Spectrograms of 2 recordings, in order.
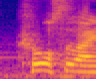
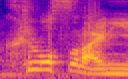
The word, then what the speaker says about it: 클로스라인: 저거예요 타기라고 해야 되나 크로스라인 아니네요 클로스 라인이 맞네요 어 빨랫 줄에서 다온 어 원인데 아 여태까지 나 여태까지 크로스 라인이라고 불렀는데 클로스 라인이었다 클로스라인 번데기 발음 인생을 부정 당했어 내 인생을 부정 당했어 클로스라인 이었어 원래는 축구의 반칙 기술이라고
